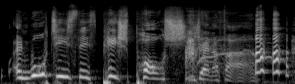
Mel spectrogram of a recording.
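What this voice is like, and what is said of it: Put-on British accent. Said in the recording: “I don't know why I give her a British accent, but she's like British to me.”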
